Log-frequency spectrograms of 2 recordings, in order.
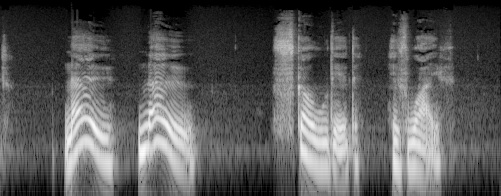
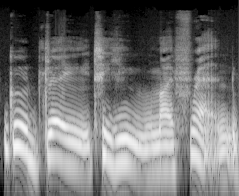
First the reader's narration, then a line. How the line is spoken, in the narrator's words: growled the bear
